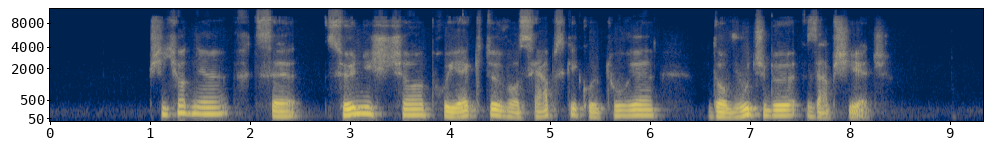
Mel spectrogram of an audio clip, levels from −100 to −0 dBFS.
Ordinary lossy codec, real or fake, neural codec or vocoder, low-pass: Opus, 16 kbps; real; none; 10.8 kHz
